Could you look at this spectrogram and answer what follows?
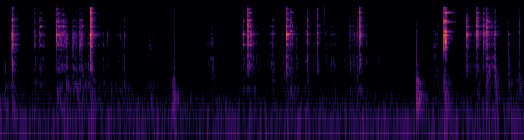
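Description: Steel wrenches clinking and tapping against the hex nuts and bolts of a flanged pipe joint as the fasteners are tightened: irregular sharp metallic clinks coming in several small clusters.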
